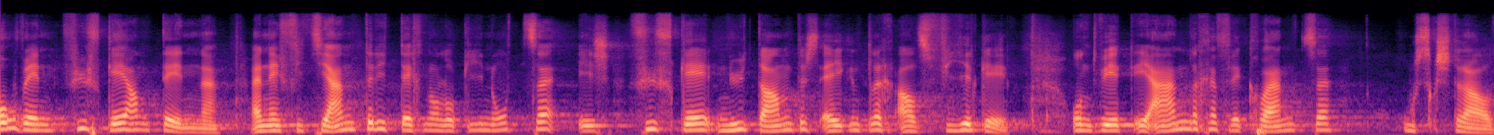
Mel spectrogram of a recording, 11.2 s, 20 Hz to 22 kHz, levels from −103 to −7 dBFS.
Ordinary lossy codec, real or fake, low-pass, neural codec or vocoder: none; fake; 14.4 kHz; autoencoder, 48 kHz, 128 numbers a frame, DAC-VAE, trained on Japanese speech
